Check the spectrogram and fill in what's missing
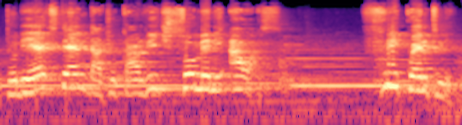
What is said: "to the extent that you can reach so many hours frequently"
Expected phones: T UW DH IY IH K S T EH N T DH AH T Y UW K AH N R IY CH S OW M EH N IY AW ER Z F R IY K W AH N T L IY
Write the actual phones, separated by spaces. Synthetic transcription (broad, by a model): T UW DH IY IH K S T EH N T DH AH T Y UW K AH N R IY CH S OW M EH N IY AW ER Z F R IY K W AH N T L IY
